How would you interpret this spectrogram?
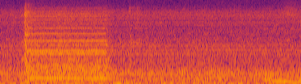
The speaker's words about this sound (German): Das ist der Tritonus. Den findet ihr hier bei meinem Drucker, wenn der scannt.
